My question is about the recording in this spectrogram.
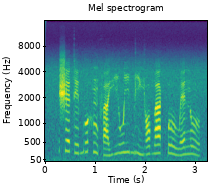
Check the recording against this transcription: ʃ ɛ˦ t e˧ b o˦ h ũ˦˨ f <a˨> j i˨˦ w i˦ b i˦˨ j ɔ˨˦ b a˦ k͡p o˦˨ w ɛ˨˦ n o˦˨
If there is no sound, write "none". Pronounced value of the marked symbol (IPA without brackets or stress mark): a˨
